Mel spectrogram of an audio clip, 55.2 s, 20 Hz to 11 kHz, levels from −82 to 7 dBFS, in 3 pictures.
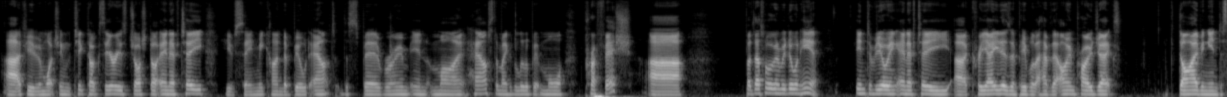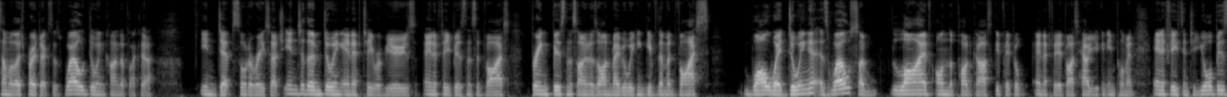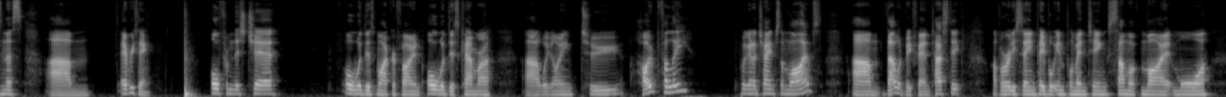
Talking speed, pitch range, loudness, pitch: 160 wpm, 115-135 Hz, -23 LUFS, 125 Hz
